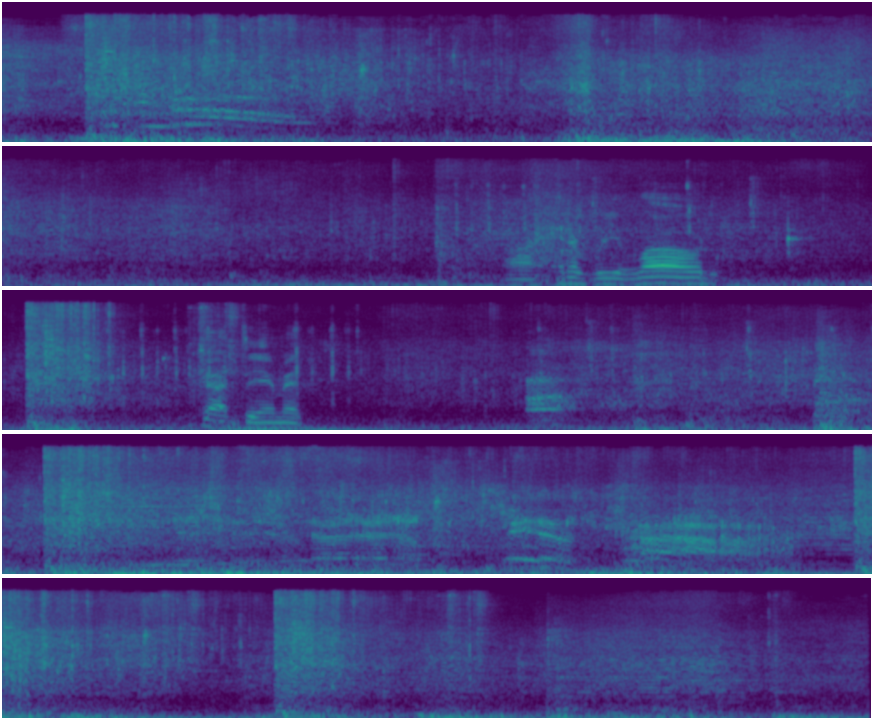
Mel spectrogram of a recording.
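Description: A monstrous creature roars and growls.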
